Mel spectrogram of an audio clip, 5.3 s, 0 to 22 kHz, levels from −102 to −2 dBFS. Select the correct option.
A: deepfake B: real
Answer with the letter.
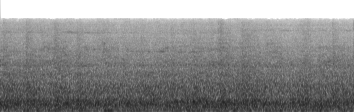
A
